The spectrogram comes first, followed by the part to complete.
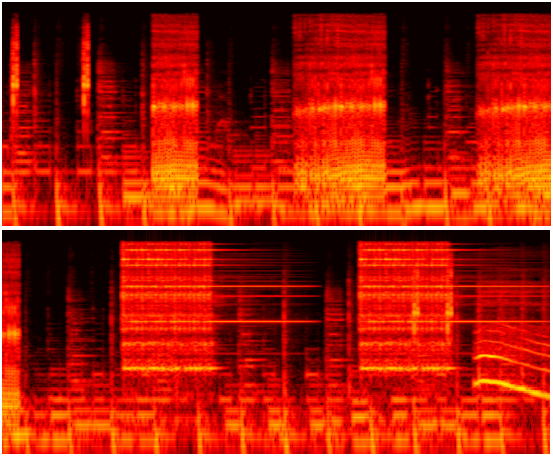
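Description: Three slow snores from a sleeping cartoon character, then a telephone ringing twice, each ring about a second long and the loudest sound here, over soft background music.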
